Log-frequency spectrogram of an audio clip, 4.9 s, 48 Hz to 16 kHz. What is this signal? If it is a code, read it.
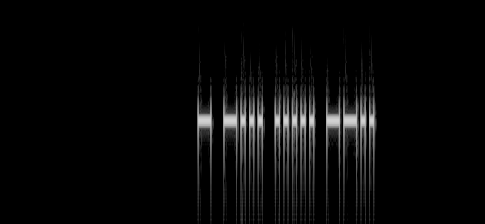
Morse code, heard as a keyed tone, about 28 wpm, 700 Hz. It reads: TB5Z
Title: DXCC-100 Call Signs - 4 Characters - 28wpm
